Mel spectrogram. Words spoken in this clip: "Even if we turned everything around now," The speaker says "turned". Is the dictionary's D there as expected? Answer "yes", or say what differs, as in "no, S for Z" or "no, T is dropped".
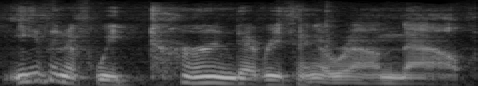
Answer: yes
